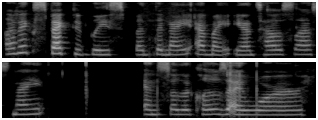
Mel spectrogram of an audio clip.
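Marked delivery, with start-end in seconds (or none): none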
